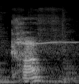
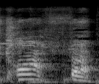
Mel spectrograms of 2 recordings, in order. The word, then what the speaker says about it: cough: means this word would be cuff no it's cough you know off that's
